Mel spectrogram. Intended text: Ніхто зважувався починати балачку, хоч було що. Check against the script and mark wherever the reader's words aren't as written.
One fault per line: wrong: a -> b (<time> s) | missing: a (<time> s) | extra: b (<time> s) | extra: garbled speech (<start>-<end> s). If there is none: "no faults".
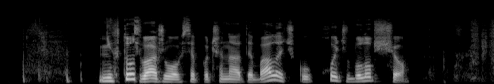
no faults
